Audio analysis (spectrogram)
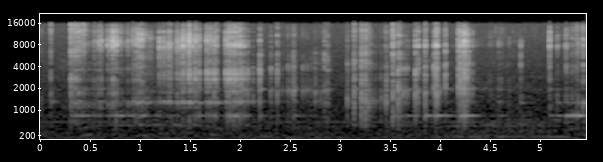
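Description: A small, empty, clear glass mason jar with a metal screw lid is held close to the microphone and tapped with painted fingernails. The result is quiet, rapid, irregular clicks and taps that are bright and high-pitched, with very little low end. Each tap dies away almost instantly, and some bursts cluster together in flurries.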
